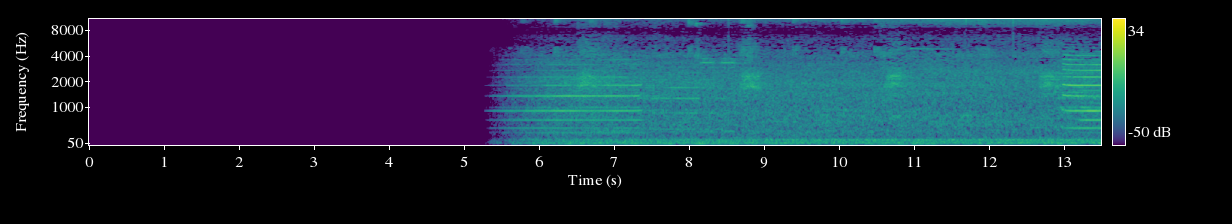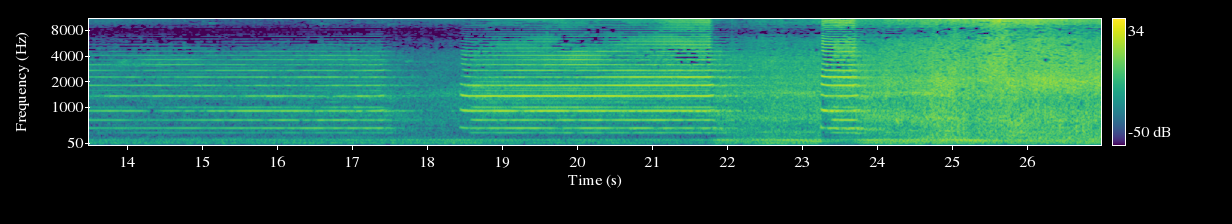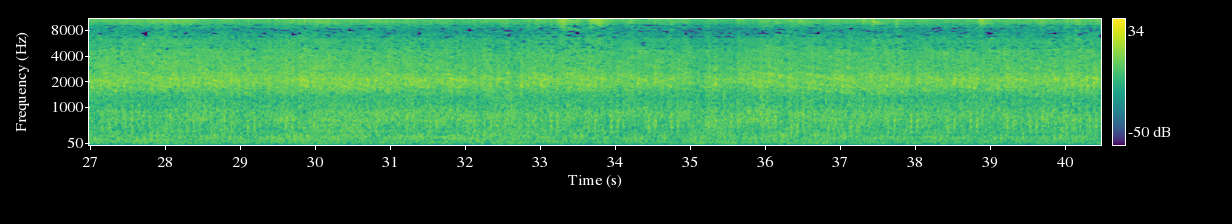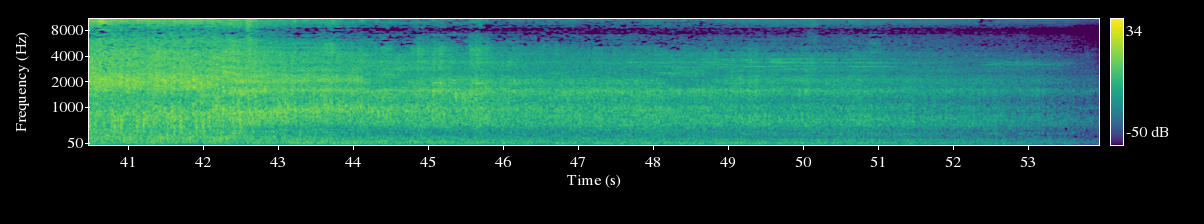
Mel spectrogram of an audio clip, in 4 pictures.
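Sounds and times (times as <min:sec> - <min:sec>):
locomotive horn blasts: 0:05.3 - 0:08.7, 0:13.0 - 0:22.2, 0:23.2 - 0:24.1
train rushing past: 0:05.6 - 0:53.9.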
